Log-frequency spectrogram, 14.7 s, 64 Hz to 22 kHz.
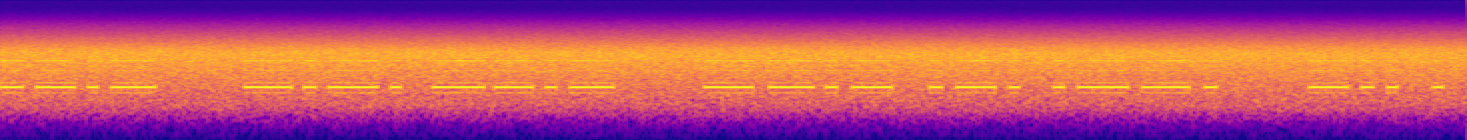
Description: Morse code, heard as a keyed tone, hand-sent with a straight key, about 10 wpm, 580 Hz, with radio static. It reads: … CQ QRP DE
